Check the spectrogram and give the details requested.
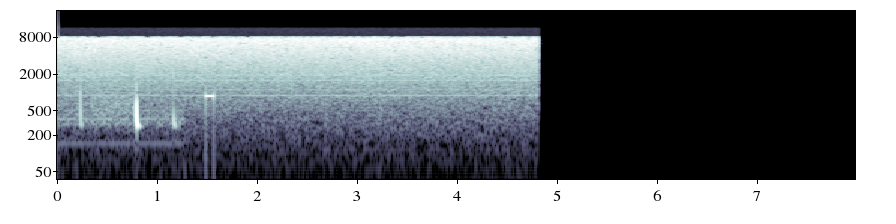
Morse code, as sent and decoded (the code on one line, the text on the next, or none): none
